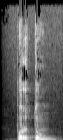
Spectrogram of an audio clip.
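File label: "purtun", Ligurian dialect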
